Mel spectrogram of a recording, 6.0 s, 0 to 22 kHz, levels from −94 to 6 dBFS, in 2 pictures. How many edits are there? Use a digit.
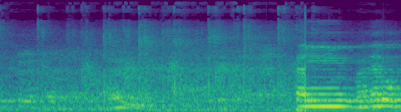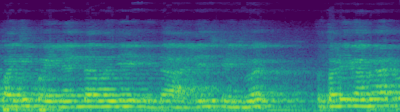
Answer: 1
